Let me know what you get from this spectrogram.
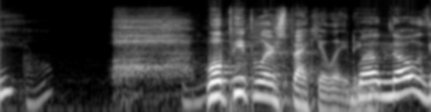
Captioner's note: Becky exhales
